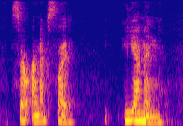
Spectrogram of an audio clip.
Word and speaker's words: Yemen: so our next slide yemen yaomin is also how you may pronounce it but i i heard yemen to begin with and that's what i've always said so all right our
